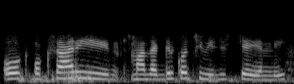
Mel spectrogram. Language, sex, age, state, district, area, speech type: Telugu, female, 18-30, Telangana, Bhadradri Kothagudem, rural, conversation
